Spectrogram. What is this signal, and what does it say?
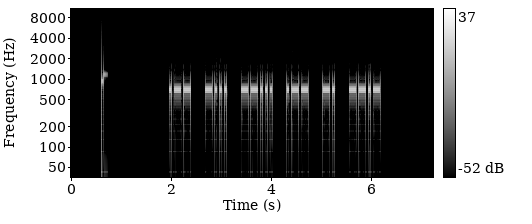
Morse code, heard as a keyed tone, about 25 wpm, spaced as for 18 wpm, 700 Hz. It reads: WB7WNQ
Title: USA Call Signs - 6 Characters - 2x Character Spacing - 25wpm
